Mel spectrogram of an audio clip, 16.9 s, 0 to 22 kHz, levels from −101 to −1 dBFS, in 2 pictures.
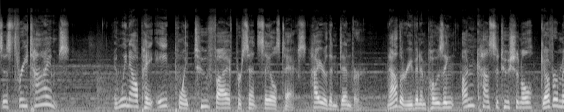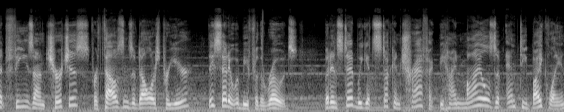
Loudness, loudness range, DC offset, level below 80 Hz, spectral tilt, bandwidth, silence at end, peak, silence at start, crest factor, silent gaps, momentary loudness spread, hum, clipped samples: -22 LUFS; 3 LU; under 0.1%; -44 dBFS; -5 dB/octave; 12 kHz; 0 s; -6 dBFS; 0 s; 16 dB; none; 9 LU; none; under 0.1%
